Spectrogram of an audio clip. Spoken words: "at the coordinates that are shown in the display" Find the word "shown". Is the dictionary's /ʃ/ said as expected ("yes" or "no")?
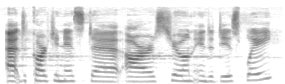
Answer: no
